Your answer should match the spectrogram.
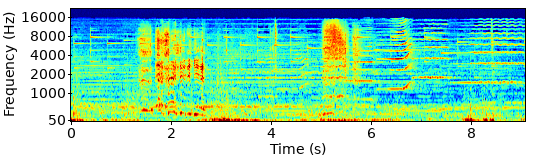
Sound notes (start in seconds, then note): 1.3 sobs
